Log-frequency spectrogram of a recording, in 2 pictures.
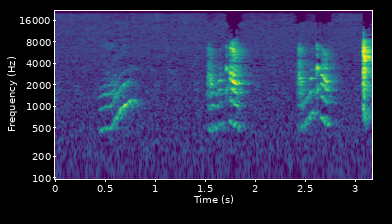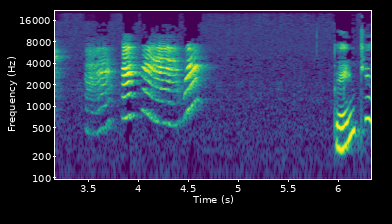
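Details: Talking pet Indian ringneck parakeet, a male, saying things like thank you and give me a kiss: a run of rapid, swooping, nasal syllables, several falling in pitch, then a pause and a last short squeaky word.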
